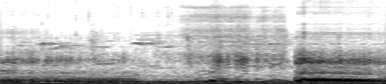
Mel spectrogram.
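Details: Male poodle refusing to let go of money, fighting to keep it: a low rumbling growl swells near the end over a steady low hum, after a quieter stretch of muffled sound.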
